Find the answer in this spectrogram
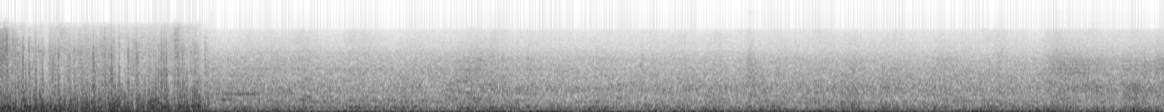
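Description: A moving express passenger train with wind buffeting the microphone at an open coach door. About a second and a half in, this cuts to the train's steadier, lower running rumble heard inside a sleeper coach.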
